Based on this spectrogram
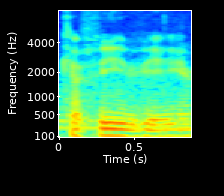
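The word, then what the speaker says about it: covfefe: Is that how you pronounce it? That's how I pronounce it. Don't cafefe on my coffee. Cafefe. Don't cafefe on my face. I feel like it was a harder, for me, it was like a harder V. Like Kafivi or Kafifi?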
